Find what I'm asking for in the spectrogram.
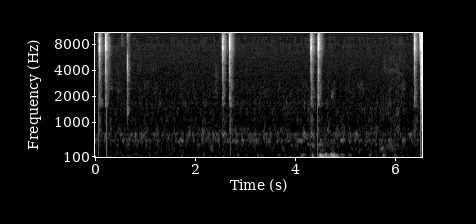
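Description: Keys on a computer keyboard are tapped in short, sparse bursts of two or three clicks with quiet gaps between, close and faint, alone with no talk.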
